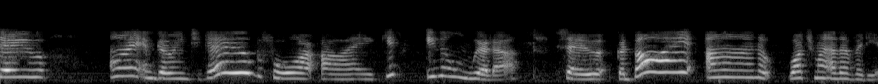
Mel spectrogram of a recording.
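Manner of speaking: very loud, slow put-on British accent. Signing off and asking viewers to watch other videos: put-on British accent. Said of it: "now I am talking in a British accent".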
